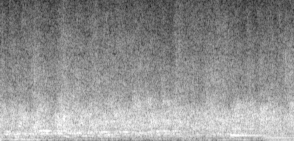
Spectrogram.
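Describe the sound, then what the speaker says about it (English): Very faint clapping from an audience as a panel speaker walks off stage at a university event, a soft continuous patter with a few faint tonal sounds in the background. "Give him some walk off the stage clapping"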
